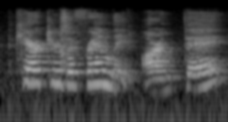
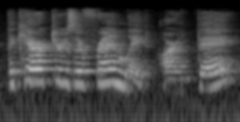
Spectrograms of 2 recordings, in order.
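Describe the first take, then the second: First: The pitch rises on the final tag. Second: The pitch rises on the final tag.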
